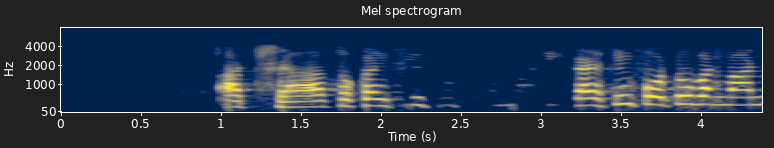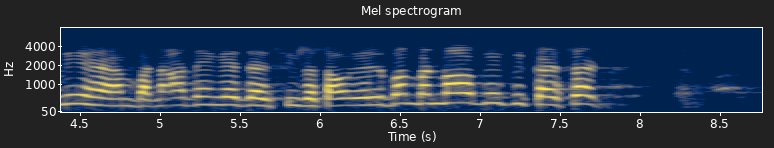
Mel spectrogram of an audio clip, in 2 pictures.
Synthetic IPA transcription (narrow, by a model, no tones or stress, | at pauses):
ɐ̰tːʃʰaːt̪oːkɐɪsipʰoːʈobɐnaːnikɛːsipʰoːʈobənʋaːniɦɛɦɐmbənad̪ẽːŋɡed͡ʒɛːsibət̪aːoɪlbəmbənʋaoɡit̪ikɛːsəʈ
